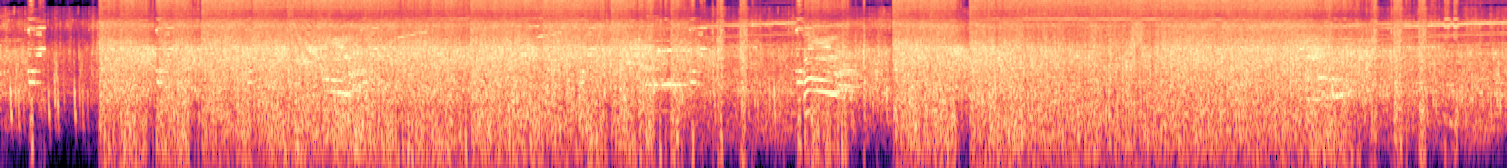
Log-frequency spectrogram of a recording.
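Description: Rapid automatic gunfire rattles.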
